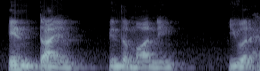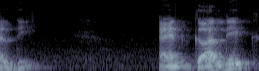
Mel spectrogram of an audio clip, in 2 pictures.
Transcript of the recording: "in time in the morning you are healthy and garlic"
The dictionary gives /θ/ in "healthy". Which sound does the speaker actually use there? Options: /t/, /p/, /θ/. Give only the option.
/t/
